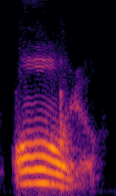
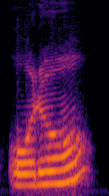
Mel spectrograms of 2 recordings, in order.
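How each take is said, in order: First: The stress falls on the first syllable. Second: The stress falls on the second syllable. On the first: The precious metal, gold. "Es una palabra grave" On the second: Someone prayed. "tendría una aguda"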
